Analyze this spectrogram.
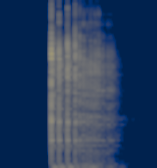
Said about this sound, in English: I want you to roll a dice.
